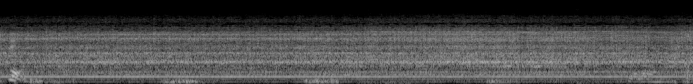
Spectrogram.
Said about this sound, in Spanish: En este caso, la mezcladora no llega al gancho bien abajo, así que vamos a quitarlo.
